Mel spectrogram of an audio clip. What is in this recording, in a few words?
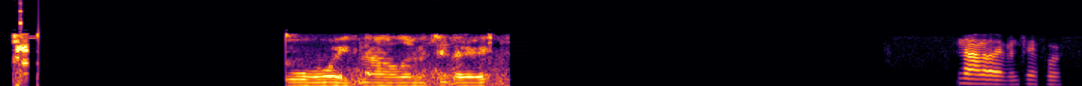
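Sheriff's Office Dispatch 1, p25; wake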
